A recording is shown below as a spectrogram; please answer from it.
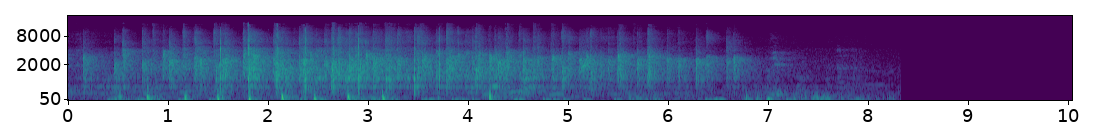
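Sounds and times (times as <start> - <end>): audience applause: 0.0 - 6.9.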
